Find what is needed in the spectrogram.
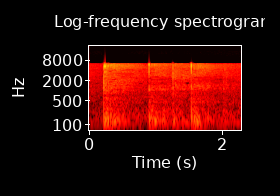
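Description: Leather basketball bouncing on a gym floor: three sharp bounces about two-thirds of a second apart with a softer knock between the last two, each trailing off in the hall's echo.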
